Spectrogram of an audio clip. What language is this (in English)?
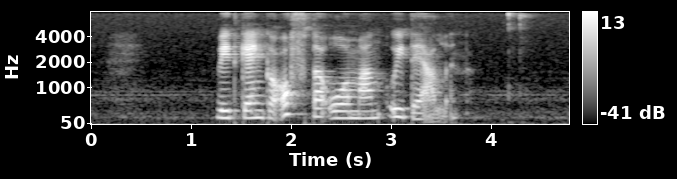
Faroese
